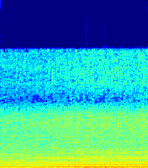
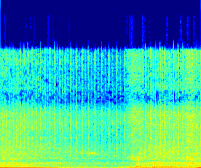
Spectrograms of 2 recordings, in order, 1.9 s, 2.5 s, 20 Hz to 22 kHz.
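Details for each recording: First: Freshly rebuilt engine at first start, timing redone several times, idling a few minutes in: tappet noise has faded, steady even petrol idle with no ticking under a loud radiator fan; normal idle. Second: VW Golf Mk1 on the first start after a first-ever home engine rebuild, left idling to warm up. Light fast ticking of about four per second is tappet noise, hoped to fade at temperature; it becomes less aggressive. A separate alternator belt noise needs belt tightening.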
